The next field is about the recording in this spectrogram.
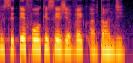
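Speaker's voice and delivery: normal talking voice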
